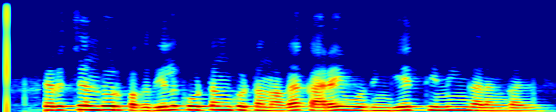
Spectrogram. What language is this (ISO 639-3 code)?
tam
